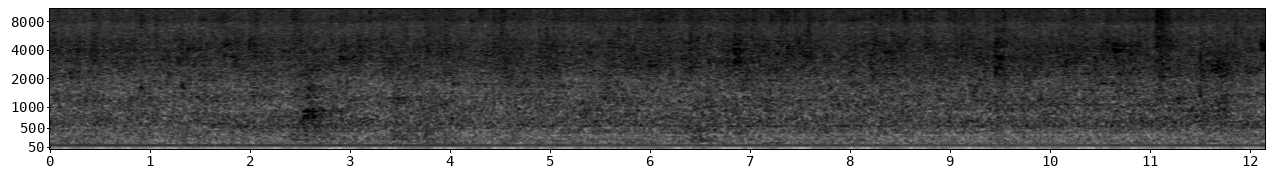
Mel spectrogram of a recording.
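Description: Saltwater aquarium running: a steady rush of circulating water over a constant low hum.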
